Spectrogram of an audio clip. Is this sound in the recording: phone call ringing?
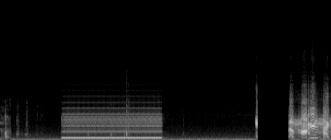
yes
